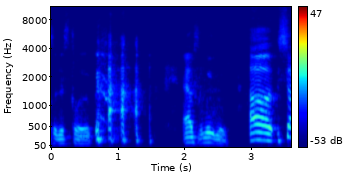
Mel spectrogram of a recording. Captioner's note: laughing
